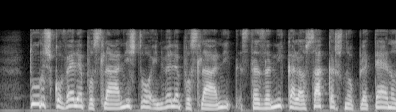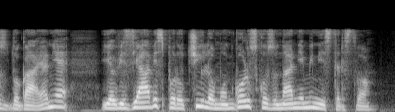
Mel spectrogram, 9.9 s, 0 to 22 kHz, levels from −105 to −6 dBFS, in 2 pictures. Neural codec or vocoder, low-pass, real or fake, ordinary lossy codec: none; 7.2 kHz; real; none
